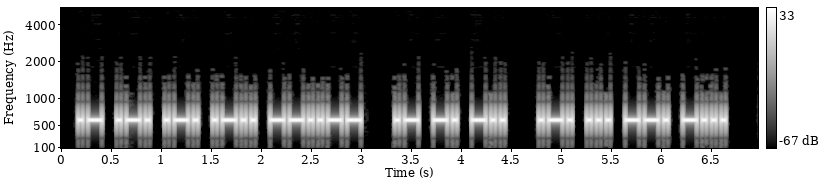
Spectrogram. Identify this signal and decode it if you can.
Morse code, heard as a keyed tone, about 25 wpm, 600 Hz. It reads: ARRL, AND RSGB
